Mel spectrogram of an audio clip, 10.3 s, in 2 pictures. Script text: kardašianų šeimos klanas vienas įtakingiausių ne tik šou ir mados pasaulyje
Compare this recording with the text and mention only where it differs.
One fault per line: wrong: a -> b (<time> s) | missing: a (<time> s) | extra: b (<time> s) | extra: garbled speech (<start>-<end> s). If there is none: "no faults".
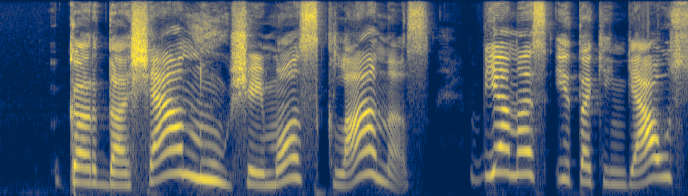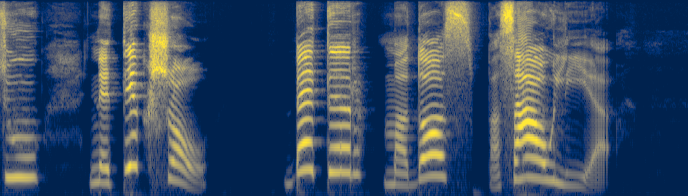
extra: bet (7.4 s)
